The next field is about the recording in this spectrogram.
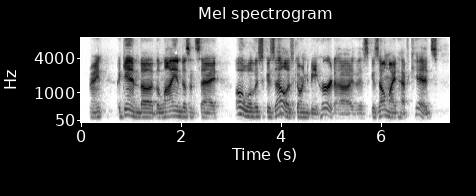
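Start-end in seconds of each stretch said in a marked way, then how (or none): none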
